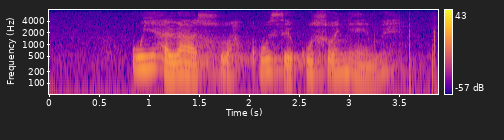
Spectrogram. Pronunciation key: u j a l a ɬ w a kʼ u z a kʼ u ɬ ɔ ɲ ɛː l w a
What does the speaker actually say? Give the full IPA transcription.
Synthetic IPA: u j a l a ɬ w a kʼ u z ɛ kʼ u ɬ ɔ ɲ ɛː l w ɛ

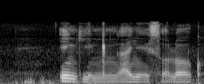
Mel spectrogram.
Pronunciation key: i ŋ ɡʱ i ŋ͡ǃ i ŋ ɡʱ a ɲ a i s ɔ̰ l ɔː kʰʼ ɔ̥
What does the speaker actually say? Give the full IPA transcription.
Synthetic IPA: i ŋ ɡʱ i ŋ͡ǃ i ŋ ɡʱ a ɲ ɛ i s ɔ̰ l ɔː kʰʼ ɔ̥

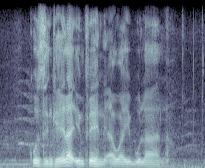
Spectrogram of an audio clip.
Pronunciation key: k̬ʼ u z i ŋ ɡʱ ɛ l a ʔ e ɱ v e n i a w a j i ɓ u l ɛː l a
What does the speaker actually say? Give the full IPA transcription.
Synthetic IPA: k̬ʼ u z i ŋ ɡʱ ɛ l a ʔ i ɱ f e n i a w a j i ɓ u l aː l a

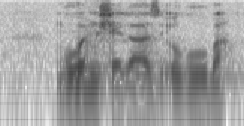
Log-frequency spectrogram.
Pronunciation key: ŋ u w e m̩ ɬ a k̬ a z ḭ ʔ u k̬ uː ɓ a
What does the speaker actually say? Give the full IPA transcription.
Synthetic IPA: ŋ u w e m̩ ɬ ɛ k̬ a z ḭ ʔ u k̬ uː ɓ a

